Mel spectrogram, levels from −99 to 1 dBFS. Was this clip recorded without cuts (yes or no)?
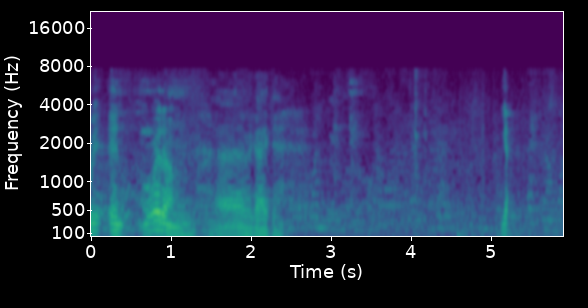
yes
